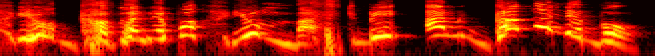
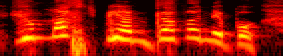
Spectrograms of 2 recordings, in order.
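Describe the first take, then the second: First: Loud, high, forceful exhortation; real rallying outburst, raised high; impassioned demand. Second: Said in the usual way. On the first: Real, not acted. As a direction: cry it out as an angry command. Angry exhortation to students.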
